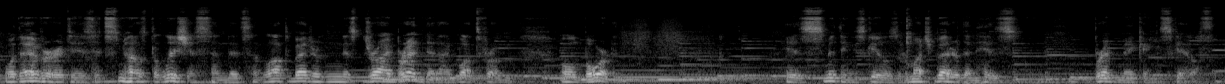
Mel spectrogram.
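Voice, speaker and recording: A man's voice: fairly low pitch, unhurried. Guy at a tabletop game, chatty, music playing. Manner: chatty, speaks in character. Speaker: player. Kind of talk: casual tabletop play.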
